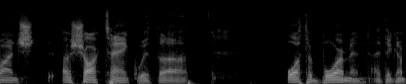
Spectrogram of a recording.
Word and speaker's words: Boorman: But, if people haven't seen it, I'm sure they all have, when you were on a Shark Tank with Arthur Boorman, I think I'm pronouncing that right?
